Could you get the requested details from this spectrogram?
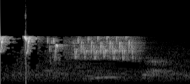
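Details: Pet canary with a brief burst of song: a sharp high note, then a fast rolling trill that fades out after about a second and a half.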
